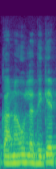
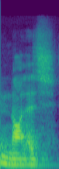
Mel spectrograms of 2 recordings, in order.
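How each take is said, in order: First: The word starts with a k sound before n. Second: The word starts with an n sound, no k. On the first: The speaker calls it wrong. "इसको कुछ लोग कनऊ लदिके पढ़ देते हैं" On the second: The speaker calls it right. "इसको पढ़ेंगे नॉलेज"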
